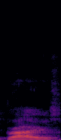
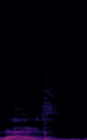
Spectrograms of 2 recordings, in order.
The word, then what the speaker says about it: Breyers: It's Breyers, huh? It's not Dryer's. It's Breyer's ice cream.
